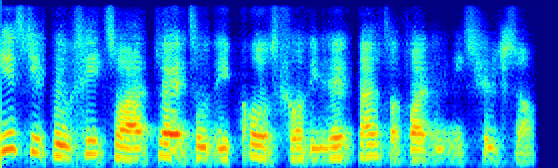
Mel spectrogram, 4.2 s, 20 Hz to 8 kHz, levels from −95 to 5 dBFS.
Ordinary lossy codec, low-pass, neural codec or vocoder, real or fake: none; 7.2 kHz; codec, 16 kHz, 0.5 kbps, FreqCodec, smaller model; fake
